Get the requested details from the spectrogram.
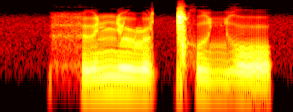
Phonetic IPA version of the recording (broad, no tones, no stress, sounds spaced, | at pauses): h ʉ n y ɭ y ǀʰ u ʎ o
